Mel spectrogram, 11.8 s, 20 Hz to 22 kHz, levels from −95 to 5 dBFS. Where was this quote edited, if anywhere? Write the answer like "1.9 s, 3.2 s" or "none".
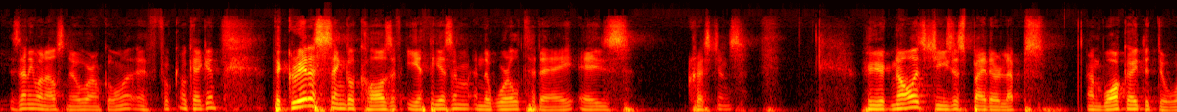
1.8 s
